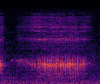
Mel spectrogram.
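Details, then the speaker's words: Loud snoring that ends in a choking gasp as the airway closes, given as an example of severe snoring with obstructive sleep apnoea; snoring with obstructive sleep apnoea. "여러분들 지금 이게 지금 소위 말하는 코골이하고 심해지면 이 소리 끝에 보면 컥 하면서 숨이 막히는 것을 들을 수 있습니다."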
